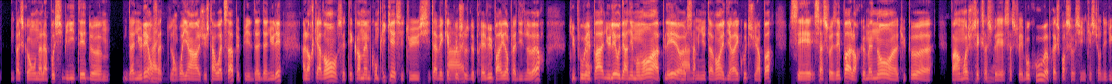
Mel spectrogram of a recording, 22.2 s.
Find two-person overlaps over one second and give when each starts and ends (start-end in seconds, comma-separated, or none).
none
